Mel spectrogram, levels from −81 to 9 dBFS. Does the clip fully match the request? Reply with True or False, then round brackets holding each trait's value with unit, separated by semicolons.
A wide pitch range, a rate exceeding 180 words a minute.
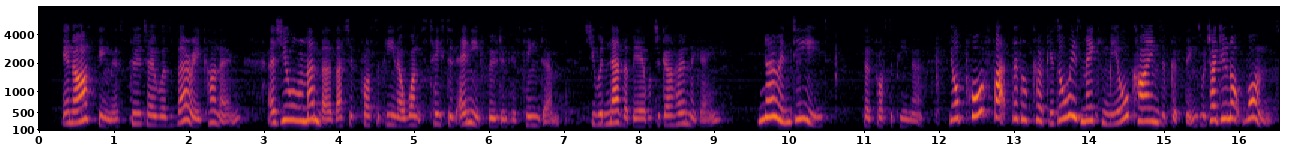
True (7.2 semitones; 190 wpm)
